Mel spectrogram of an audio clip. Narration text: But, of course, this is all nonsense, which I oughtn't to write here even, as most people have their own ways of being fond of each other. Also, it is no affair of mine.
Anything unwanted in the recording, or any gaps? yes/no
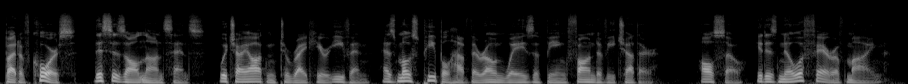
no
